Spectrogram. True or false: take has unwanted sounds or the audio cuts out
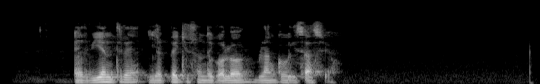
false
